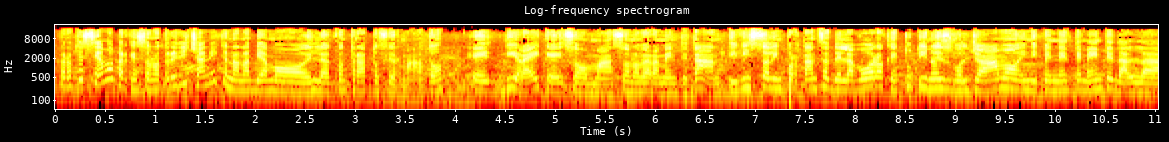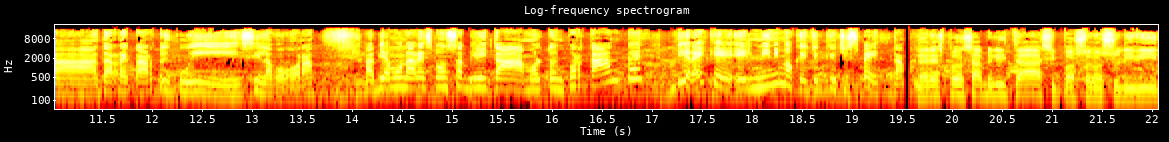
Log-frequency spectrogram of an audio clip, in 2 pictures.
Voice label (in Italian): Vox Pop Sciopero; Humanitas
